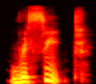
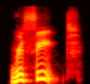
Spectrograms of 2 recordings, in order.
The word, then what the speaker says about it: receipt: meal room service meal receipt receipt receip receip has a very interesting spelling there is a p in the spelling of this word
